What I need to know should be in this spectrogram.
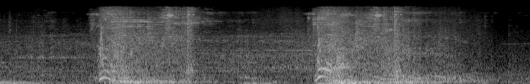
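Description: A burst of magic energy whooshes and crackles.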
